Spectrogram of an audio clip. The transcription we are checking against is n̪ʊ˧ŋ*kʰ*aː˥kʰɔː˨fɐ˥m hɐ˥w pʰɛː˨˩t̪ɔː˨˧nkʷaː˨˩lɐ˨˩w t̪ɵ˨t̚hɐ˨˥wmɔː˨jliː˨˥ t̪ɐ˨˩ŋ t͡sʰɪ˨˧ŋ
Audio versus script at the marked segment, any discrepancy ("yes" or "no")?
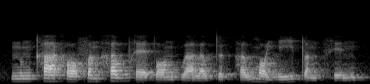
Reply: no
